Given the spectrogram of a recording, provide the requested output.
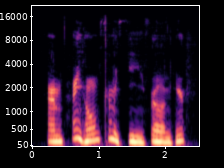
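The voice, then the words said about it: Kermit the Frog character voice. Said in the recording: “See, I can do a good Kermit ... that's not bad”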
